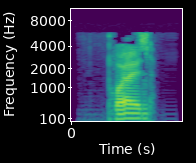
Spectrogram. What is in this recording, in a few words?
"poised", english; adjectives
